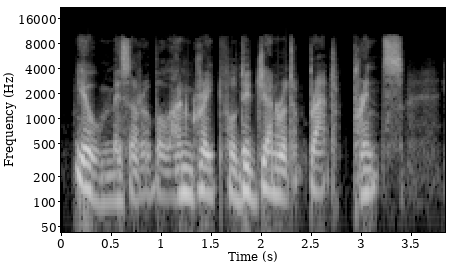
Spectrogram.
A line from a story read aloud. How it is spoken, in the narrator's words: was muttering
